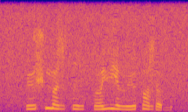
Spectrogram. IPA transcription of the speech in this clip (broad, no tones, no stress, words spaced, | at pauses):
yʃmœzpiv pɵvʲɛ vyθɔzɾɵb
